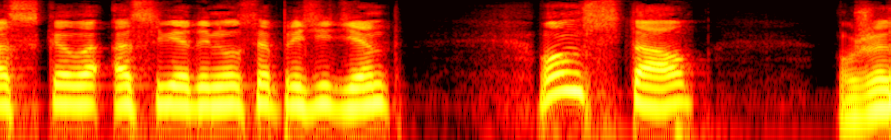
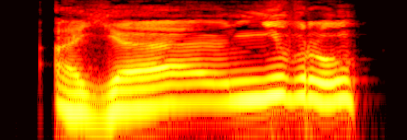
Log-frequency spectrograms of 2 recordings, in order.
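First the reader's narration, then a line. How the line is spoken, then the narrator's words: Forced out, strained. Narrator (Russian): выдавил Антон Антонович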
